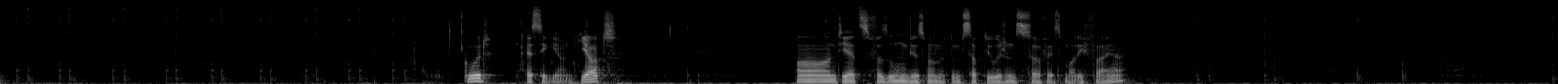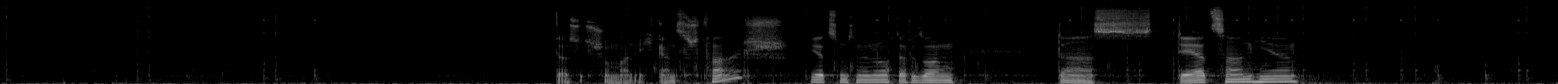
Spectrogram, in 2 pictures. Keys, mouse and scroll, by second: 0.2 shift+right click, 0.6 shift+right click, 1.2 shift+right click, 1.7 shift+right click, 2.2 shift+right click, 2.7 shift+right click, 3.1 shift+right click, 3.5 shift+right click, 4.0 shift+right click, 4.4-5.1 scroll down 2, 5.8 ctrl+j, 8.3-10.6 drag, 10.6-12.0 middle drag, 12.0-13.6 drag, 13.6-15.6 middle drag, 15.6-17.8 drag, 17.8-18.3 scroll down 2, 18.3 right click, 18.8-21.8 middle drag, 21.9-22.5 scroll up 1, 22.5 Tab, 23.0 scroll up 1, 23.1 middle click, 24.0 Tab, 24.4 right click, 24.7 Tab, 25.1 middle click, 25.8-26.3 scroll up 1, 26.3 right click, 26.9 shift+right click, 27.4 shift+right click, 28.0 shift+right click, 28.3 shift+right click, 28.6 shift+right click, 29.2 shift+right click, 29.6 shift+right click, 30.0 middle click, 30.8 shift+right click.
